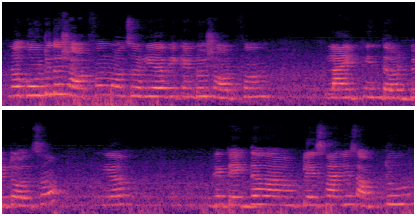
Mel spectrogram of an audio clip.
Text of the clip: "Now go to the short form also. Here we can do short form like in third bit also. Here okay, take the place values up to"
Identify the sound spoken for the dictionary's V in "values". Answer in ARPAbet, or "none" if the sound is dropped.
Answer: F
